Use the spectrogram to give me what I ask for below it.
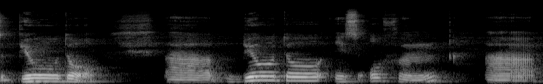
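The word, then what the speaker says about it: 平等: Uh first of all I just like to show you uh this uh this is uh pronounced as bordo.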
